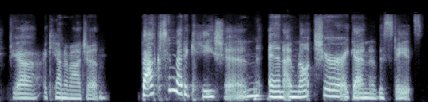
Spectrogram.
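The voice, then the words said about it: Canadian English accent. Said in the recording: “I'm Canadian, by the way, if my accent is throwing you off and you're like, she does not sound Australian”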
